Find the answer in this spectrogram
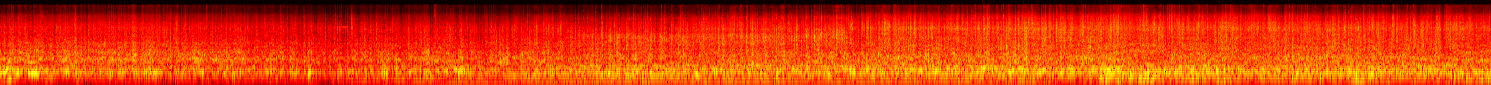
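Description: Heavy rain pelting a car's windows and body, a dense steady patter that grows heavier about a third of the way in. A low rumble runs under it through the middle stretch.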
